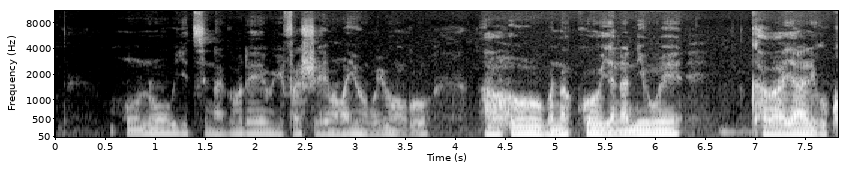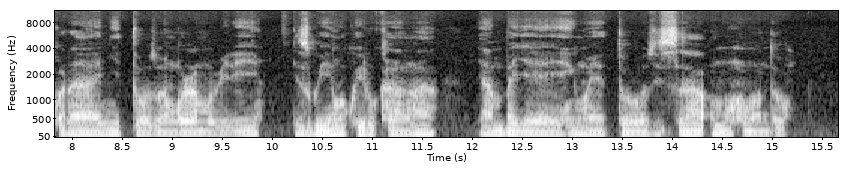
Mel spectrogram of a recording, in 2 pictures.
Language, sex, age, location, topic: Kinyarwanda, male, 18-24, Kigali, health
